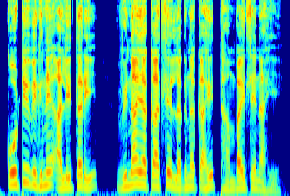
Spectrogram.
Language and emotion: Marathi, neutral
